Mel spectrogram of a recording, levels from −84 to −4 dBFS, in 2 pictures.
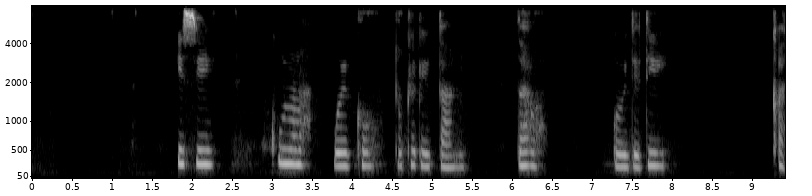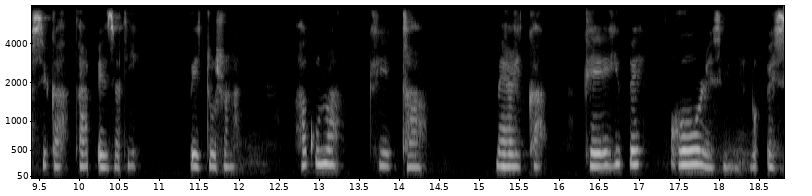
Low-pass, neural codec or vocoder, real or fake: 7.2 kHz; autoencoder, 22.05 kHz, a latent of 192 numbers a frame, VITS, trained on one speaker; fake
